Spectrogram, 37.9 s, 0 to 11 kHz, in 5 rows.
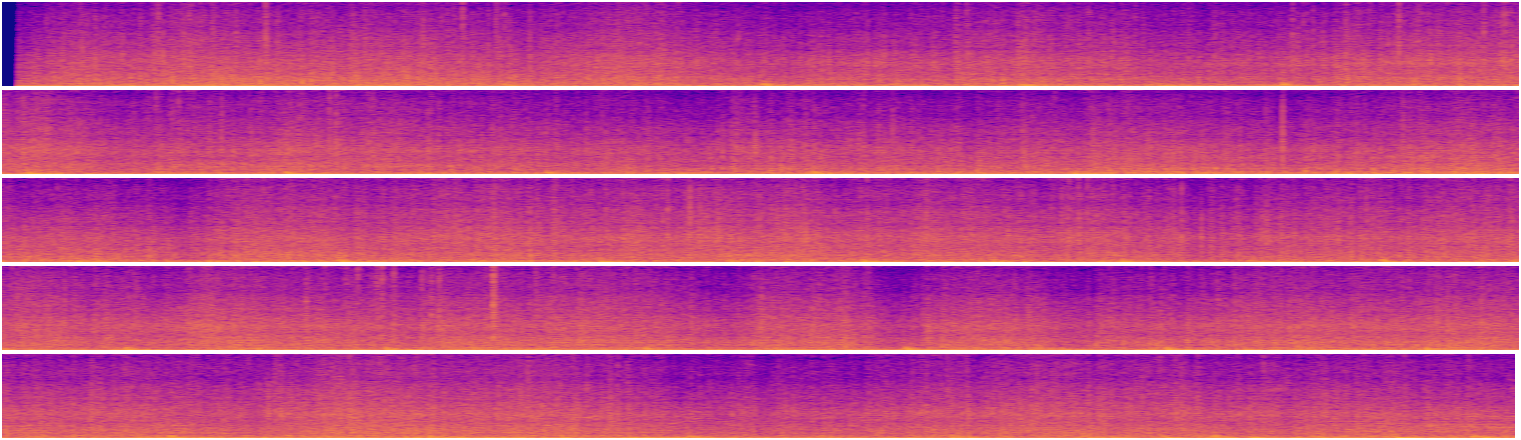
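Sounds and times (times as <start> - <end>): heavy rain on hard surface: 0.0 - 37.9
low rumble: 29.8 - 37.9.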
